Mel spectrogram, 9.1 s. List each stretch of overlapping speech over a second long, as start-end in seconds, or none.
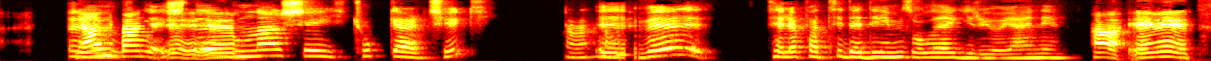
0.5-1.9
